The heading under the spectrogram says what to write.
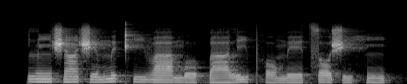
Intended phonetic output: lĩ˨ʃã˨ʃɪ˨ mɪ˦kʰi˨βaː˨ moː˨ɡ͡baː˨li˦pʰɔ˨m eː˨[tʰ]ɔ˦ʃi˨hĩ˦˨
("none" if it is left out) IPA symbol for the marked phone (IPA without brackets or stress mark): t͡s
